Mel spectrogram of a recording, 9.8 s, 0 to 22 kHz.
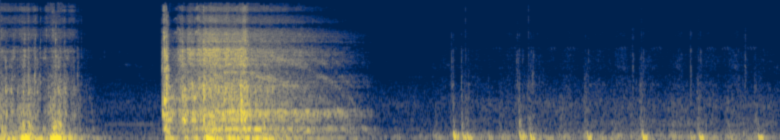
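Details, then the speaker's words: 1982 Sea Ray boat engine, no-start: fires for a couple of seconds on fuel poured down the carb then dies back to scattered ticks; fuel pump not delivering fuel through the line to the engine. "However, getting gas here was not happening. So I was not getting any fuel through my fuel line here to make, the engine happy."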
